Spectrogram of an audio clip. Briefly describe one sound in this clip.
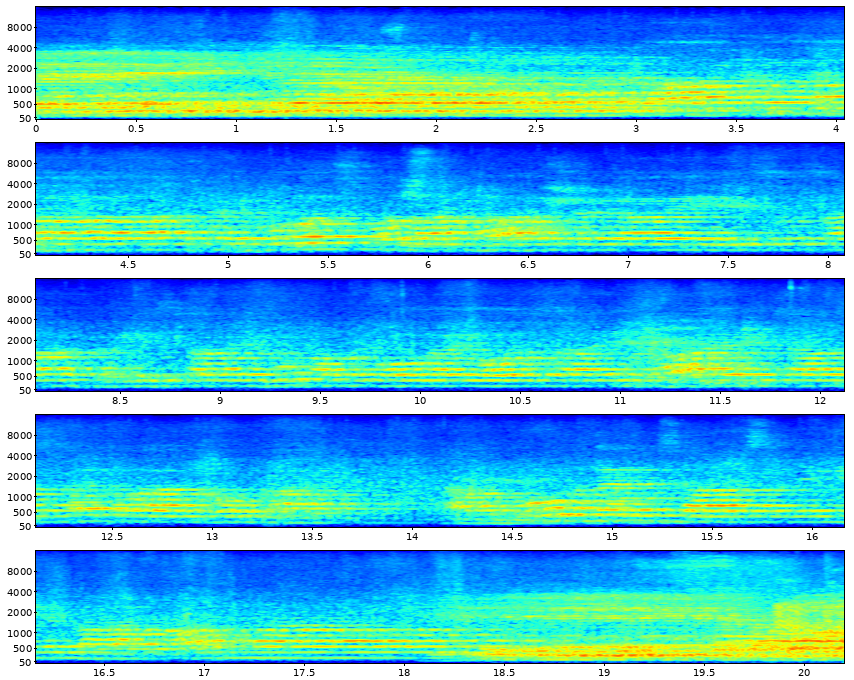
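An elderly man chants a prayer in a slow, sung voice in an echoing room.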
